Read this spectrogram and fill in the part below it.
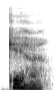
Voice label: "queja", Spanish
